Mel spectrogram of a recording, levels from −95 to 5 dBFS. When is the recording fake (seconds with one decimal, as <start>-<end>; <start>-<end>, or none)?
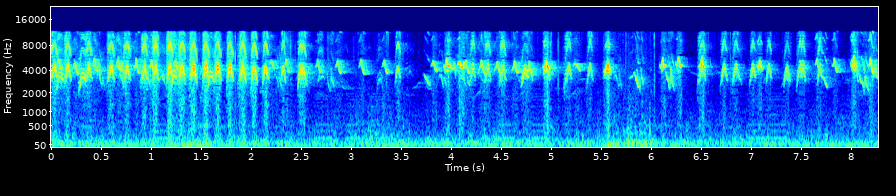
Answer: none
